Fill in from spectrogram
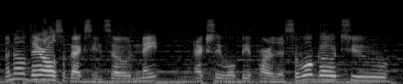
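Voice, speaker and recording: A man's voice: on the high side, expressive, fast, music in the background. A man acting as game master, narrating a tabletop game casually and improvising in a hesitant way.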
